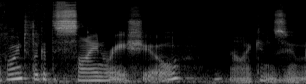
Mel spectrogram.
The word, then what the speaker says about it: sine: So, and on your calculator, its abbreviation is SIN, still sine. That's how we pronounce it.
